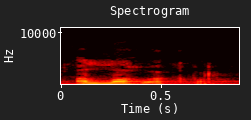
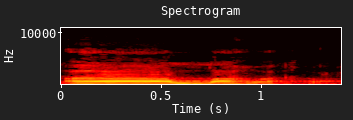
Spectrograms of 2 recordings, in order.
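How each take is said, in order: First: Neither word has a lengthened first vowel. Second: The first vowel of the first word is lengthened. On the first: It is a statement that God is greatest. The speaker calls it right. "أن تكون بهذا اللفظ بلفظ الله أكبر" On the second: It asks whether God is greatest. The speaker calls it wrong. "ألا يمد الهمزة في الله، فلا يقول الله أكبر"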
